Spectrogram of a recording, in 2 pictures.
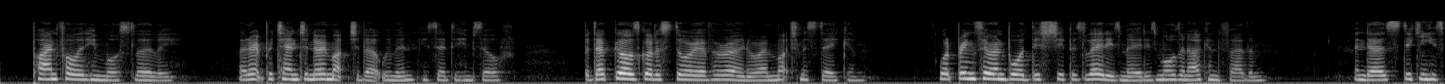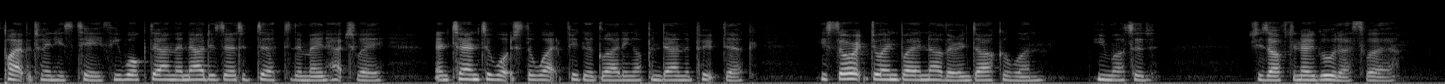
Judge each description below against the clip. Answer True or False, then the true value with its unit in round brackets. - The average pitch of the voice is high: True (210 Hz)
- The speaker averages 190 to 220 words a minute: True (200 wpm)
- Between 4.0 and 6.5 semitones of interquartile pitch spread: False (2.9 semitones)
